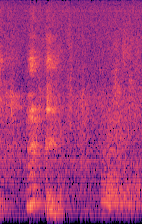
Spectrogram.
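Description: Muffled, blurred speech bursts imitate how a cochlear implant user hears a voice, with little fine detail.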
